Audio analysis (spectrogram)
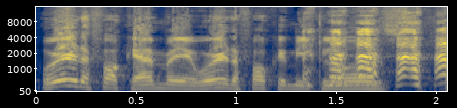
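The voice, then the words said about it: Put-on Irish accent. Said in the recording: “they all tried in their best Irish accent”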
